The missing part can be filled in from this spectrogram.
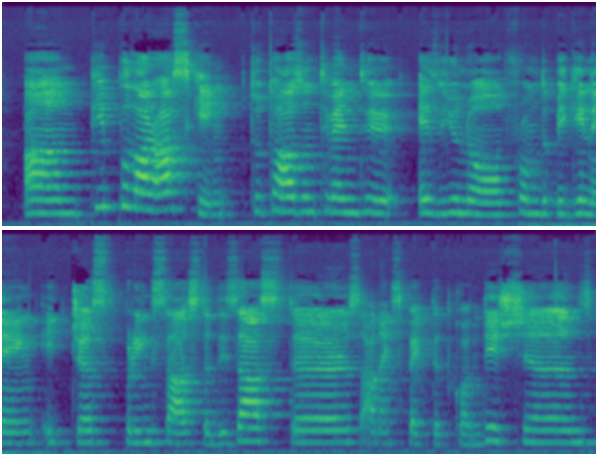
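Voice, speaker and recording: Audible room echo surrounds a woman with a Turkish accent, who speaks at a fairly high pitch with ordinary pitch variation, keeping a fairly slow pace with hardly any pauses. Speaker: astrologer. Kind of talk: video tutorial. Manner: halting, many fillers.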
